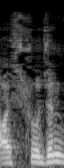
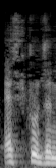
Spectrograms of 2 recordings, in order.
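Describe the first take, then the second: First: The word begins with an 'oy' sound. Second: The word begins with a plain 'e' sound. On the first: "जो American English है उसमें हम क्या बोलते हैं, ऑयस्ट्रोजन बोलते हैं" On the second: "ओ silent होता है, तो एस्ट्रोजन ही बोलते हैं"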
